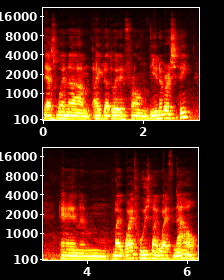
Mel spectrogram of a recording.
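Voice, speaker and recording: A man with a Spanish accent speaks at a fairly slow pace, medium pitch and fairly even intonation. Audible room echo and noticeable background noise fill the recording. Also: very even loudness. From Venezuela. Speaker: finance academic with a doctorate. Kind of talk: interview. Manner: halting, many fillers.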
